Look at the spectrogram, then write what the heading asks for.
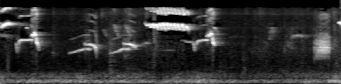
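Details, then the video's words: Actively singing tledekan gunung, used as a lure: short slurred whistles sliding up and down, one long thin high note held for about a second, over constant low background hum. "Burung Tledekan Sulingan Gunung Gacor"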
